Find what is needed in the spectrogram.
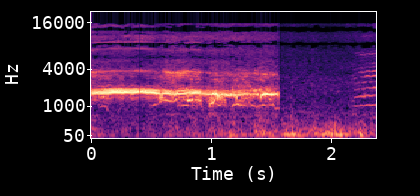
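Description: A woman's long, high scream, held on one pitch as the raft goes over the drop of a river-rapids ride, cutting off suddenly about one and a half seconds in.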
